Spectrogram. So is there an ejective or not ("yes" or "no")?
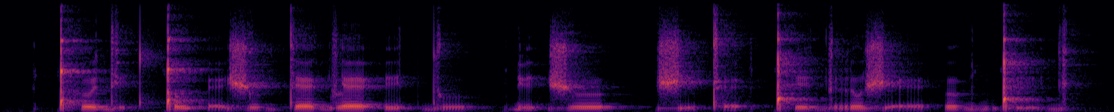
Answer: yes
